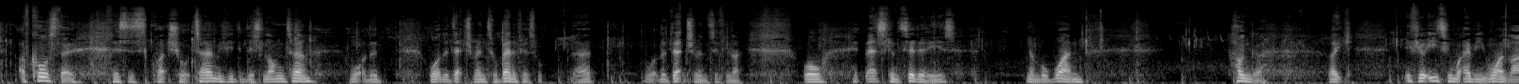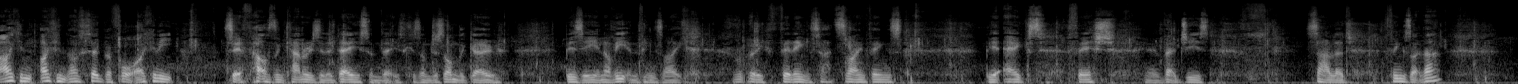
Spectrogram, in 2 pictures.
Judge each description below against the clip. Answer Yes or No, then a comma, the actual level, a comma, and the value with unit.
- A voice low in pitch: Yes, low, 110 Hz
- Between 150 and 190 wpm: Yes, average, 175 wpm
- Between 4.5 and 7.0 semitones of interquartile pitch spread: Yes, average, 4.8 semitones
